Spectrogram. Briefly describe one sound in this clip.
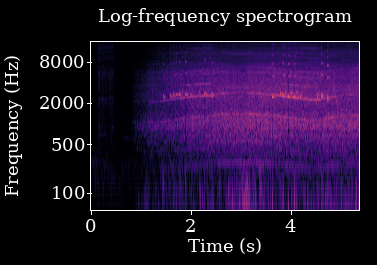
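A power drill whirs as it bores into wood.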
